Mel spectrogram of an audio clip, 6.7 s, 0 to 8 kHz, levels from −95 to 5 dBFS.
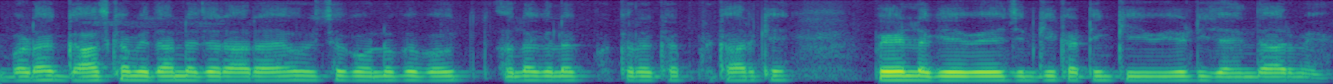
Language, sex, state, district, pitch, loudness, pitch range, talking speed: Hindi, male, Rajasthan, Jaipur, 150 Hz, -19 LUFS, 145-150 Hz, 245 wpm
